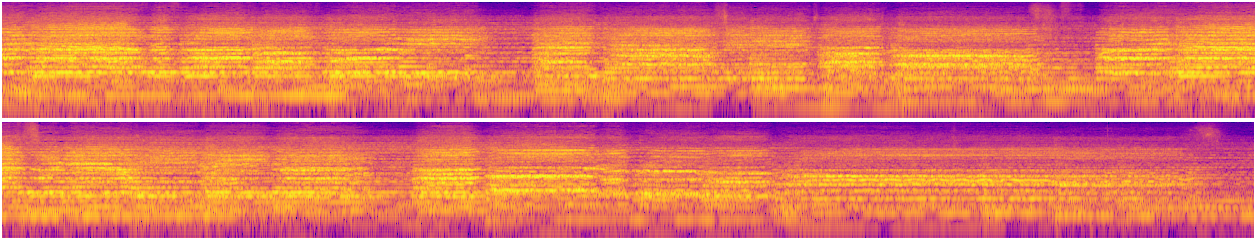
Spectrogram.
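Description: A mixed choir of men's and women's voices singing together, directed by a conductor.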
